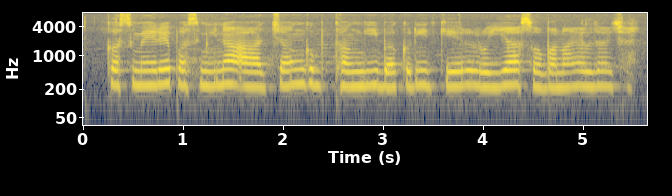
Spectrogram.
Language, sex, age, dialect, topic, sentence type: Maithili, female, 31-35, Bajjika, agriculture, statement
